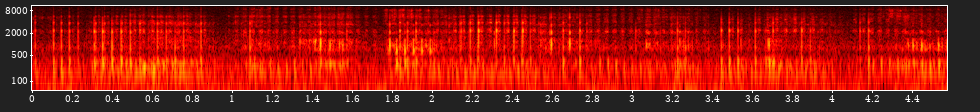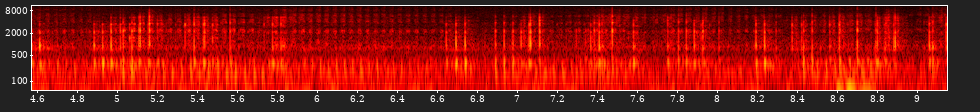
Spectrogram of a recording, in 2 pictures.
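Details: Two cats purring up close, a steady low rumble that swells and fades with each breath.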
